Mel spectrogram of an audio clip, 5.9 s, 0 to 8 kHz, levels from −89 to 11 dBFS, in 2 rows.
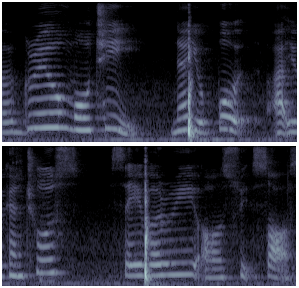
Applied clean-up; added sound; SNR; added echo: none; Wood; -1 dB; none.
